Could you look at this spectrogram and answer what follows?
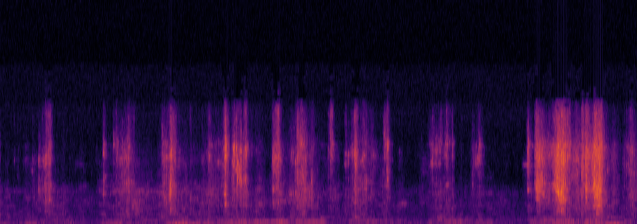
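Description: Product packaging being handled: scattered light clicks and rustles, with a denser, louder burst of crinkling and clicking about five seconds in and a couple of soft thumps.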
